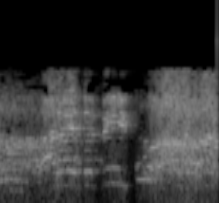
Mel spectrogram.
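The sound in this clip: A crowd chants a slogan in loud unison, their sustained voiced shouts rising together, breaking off briefly near the middle and then resuming at full strength.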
